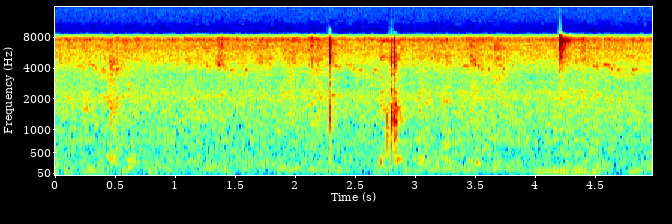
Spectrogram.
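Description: Kitchen knife tapping on a wooden cutting board as chili peppers are sliced: three sharp taps, the loudest about halfway through.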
